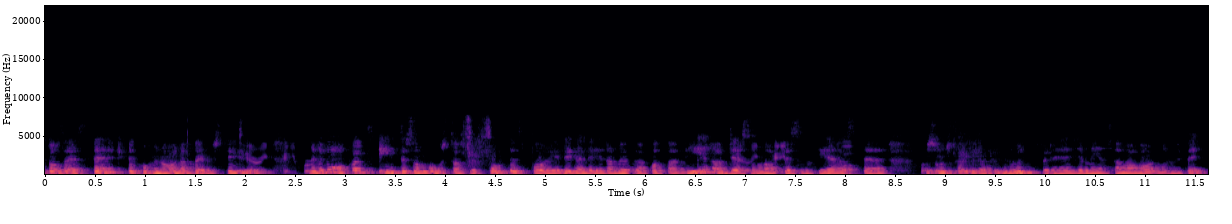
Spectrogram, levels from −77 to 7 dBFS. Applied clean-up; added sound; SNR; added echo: neural mask model DeepFilterNet 3.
